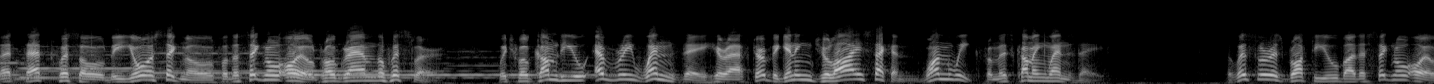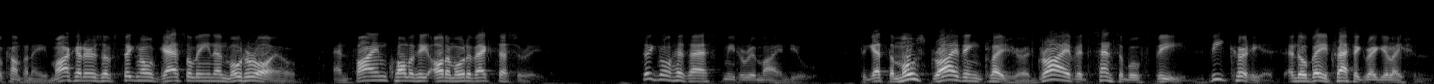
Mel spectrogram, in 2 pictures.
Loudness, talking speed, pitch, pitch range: -25 LUFS, 160 wpm, 170 Hz, 140-215 Hz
